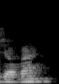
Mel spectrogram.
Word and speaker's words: Jeová: pra gente perceber que a pronúncia aí é Jehová em hebraico, Jeová em português, tá tudo certo, tem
